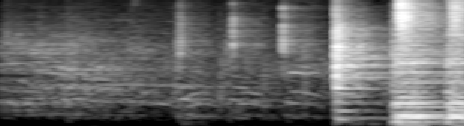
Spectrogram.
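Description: Low hall noise with faint voices and a few light clicks, then near the end a Latin dance orchestra comes in loudly with brass, bass and percussion, starting the next number.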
